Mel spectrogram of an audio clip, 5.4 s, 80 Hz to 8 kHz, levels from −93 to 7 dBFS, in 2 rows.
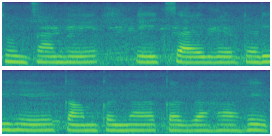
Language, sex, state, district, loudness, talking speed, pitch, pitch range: Hindi, female, Gujarat, Gandhinagar, -16 LUFS, 125 wpm, 215 Hz, 210-220 Hz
